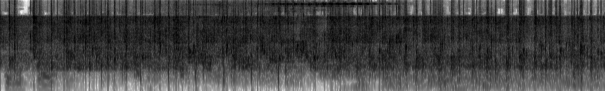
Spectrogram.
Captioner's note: audience applauding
